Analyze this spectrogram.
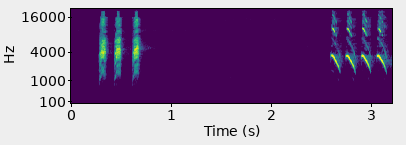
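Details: Sooty-headed bulbul in lively song: three sharp, clipped notes, a pause, then five loud, quickly falling whistled notes repeated in a rapid, even series.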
